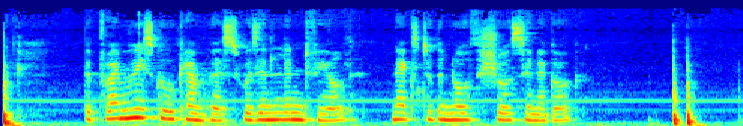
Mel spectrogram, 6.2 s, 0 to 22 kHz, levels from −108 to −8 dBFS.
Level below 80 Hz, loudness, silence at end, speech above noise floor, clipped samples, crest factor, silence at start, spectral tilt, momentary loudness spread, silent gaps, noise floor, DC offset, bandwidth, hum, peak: -50 dBFS; -30 LUFS; 0.3 s; 28 dB; under 0.1%; 22 dB; 0.05 s; -6.5 dB/octave; 14 LU; none; -58 dBFS; under 0.1%; 14.5 kHz; none; -8 dBFS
